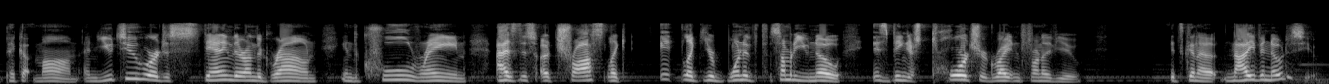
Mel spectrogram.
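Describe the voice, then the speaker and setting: A man running a tabletop roleplaying game as game master, improvising dramatic narration haltingly and swearing casually. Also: sits high, bright, forceful tone, no room sound, highs cut off, soft background music.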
